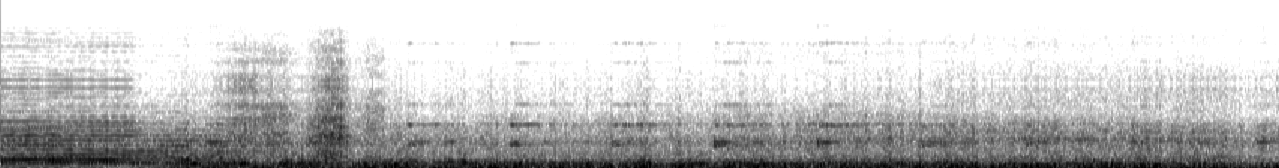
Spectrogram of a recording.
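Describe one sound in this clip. A diesel locomotive rumbles and roars past close by.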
